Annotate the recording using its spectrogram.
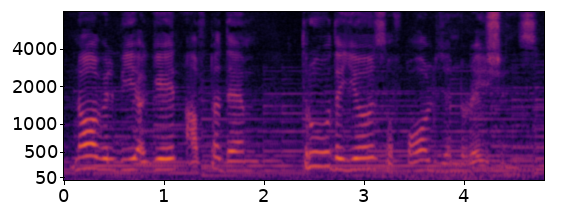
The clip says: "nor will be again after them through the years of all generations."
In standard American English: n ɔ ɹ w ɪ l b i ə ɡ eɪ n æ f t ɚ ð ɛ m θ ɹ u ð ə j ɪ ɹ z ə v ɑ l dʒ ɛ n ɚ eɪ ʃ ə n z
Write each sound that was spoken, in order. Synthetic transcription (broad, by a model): n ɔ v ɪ l b i ə ɡ eɪ n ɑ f t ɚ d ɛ m t ɹ u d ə j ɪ ɹ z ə p ɑ l dʒ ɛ n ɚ eɪ ʃ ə n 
